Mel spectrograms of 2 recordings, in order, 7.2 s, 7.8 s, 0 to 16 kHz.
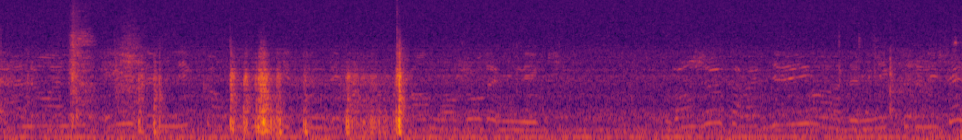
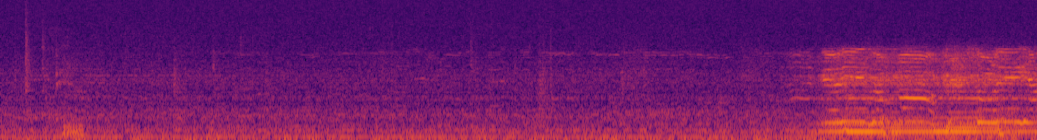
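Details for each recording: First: Nordmende Norma Luxus tube radio with noisy tube sockets: program breaks up with sharp irregular crackles and pops from poor tube socket contacts that resist correction; socket not yet cleaned. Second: Nordmende Norma Luxus tube radio after work on poor 6AQ5 tube socket contacts: a few seconds of AM band music come through clearly over a low, steady hum, with no crackle or dropouts; clean AM reception.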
